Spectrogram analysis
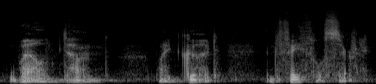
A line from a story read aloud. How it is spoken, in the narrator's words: whisper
